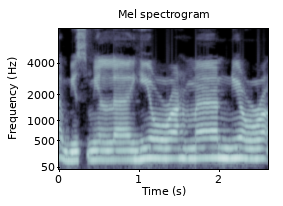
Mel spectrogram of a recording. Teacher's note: huruf rnya dia hilang enggak jelas ya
